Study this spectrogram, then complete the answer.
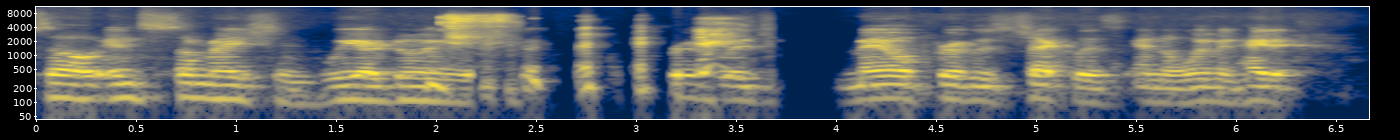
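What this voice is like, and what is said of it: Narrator voice. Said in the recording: “I love switching to my narrator voice.”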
